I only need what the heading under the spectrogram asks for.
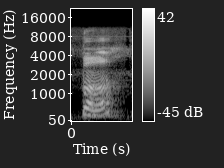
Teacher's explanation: when producing the sound p, the lips come together and the air is released with a puff of air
